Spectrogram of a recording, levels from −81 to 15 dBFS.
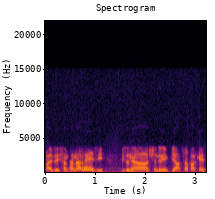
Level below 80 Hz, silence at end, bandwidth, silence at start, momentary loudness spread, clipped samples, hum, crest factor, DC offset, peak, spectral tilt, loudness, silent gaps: -42 dBFS; 0 s; 7.2 kHz; 0 s; 8 LU; under 0.1%; none; 12 dB; under 0.1%; -2 dBFS; -5.5 dB/octave; -13 LUFS; none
